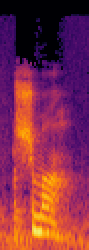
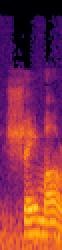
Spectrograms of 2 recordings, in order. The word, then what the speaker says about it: Shema: Now in Hebrew, the E is pronounced like a long A, so it's Shema.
